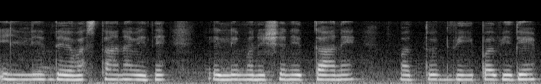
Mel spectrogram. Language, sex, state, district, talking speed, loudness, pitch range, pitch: Kannada, female, Karnataka, Bidar, 65 wpm, -14 LUFS, 220-230 Hz, 225 Hz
